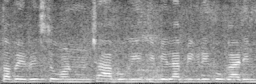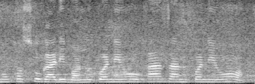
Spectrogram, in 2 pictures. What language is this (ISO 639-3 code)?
nep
